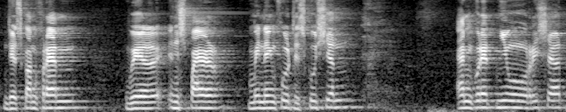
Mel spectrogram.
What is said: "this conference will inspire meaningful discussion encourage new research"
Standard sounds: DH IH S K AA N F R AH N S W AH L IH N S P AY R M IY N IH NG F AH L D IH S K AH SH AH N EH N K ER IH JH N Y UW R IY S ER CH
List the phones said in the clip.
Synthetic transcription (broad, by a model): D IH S K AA N F R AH N W AH L IH N S P AY R M IY N IH NG F AH L D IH S K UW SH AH N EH N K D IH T N Y UW R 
